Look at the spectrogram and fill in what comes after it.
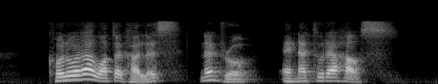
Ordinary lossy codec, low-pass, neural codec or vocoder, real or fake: none; none; codec, 16 kHz, 0.5 kbps, X-Codec, WavLM features, trained on Multilingual LibriSpeech; fake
